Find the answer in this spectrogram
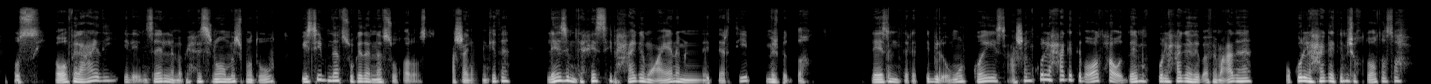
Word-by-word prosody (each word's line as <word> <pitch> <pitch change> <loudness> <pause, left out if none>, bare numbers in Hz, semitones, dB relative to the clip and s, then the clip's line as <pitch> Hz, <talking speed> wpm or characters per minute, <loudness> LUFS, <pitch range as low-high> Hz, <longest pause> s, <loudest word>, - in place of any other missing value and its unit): بُصي، - - -1
هو 100 +2 +6
في 120 - -1
العادي 170 +8 +1
الإنسان 125 +4 -1
لمّا 100 -5 0
بيحس 130 +6 -1
إن 120 - +4
هو 120 - +4
مش 125 +1 +1
مضغوط 105 +5 -3
بيسيب 175 - +2
نفْسه 175 -6 +1
كده 135 0 +3
لنفْسه 110 -2 0
وخلاص، 85 -8 -8 0.2
عشان 95 -1 +1 0.2
كده 145 +2 -1 0.4
لازم 170 0 +5
تحسي 155 +6 0
بحاجة 145 +3 0
معينة 105 +2 +1
من 95 -4 +1
الترتيب 125 - -5 0.2
مش 110 -2 +2
بالضغط، - - -10 0.4
لازم 110 +3 +4
ترتبي 120 +3 -3
الأمور 115 +4 -1
كويس 150 +6 0
عشان 170 -1 0
كل 220 +5 +1
حاجة 210 +1 -1
تبقى 205 - -3
واضحة 155 - +1
قدامِك 135 +2 0
وكل 145 -2 +1
حاجة 140 0 +2
تبقى - - -2
في 110 - -2
ميعادها 140 +8 +2 0.3
وكل 160 -2 +5
حاجة 150 +3 +3
تمشي 150 0 +1
خطواتها 120 +2 -2
صح. 155 +3 -6
130 Hz, 195 wpm, -21 LUFS, 110-150 Hz, 0.4 s, هو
